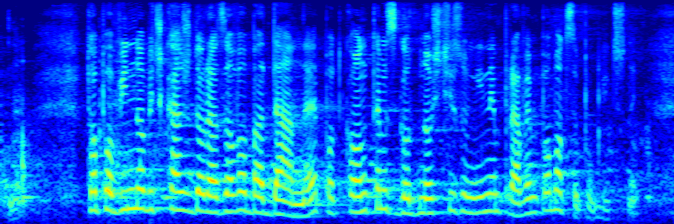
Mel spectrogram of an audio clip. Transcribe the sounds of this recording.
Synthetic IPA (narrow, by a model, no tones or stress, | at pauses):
nɛ̰ | t̪ɔpɔvʲinːɔbɘt͡ɕkaʐd̪ɔɾazɔvɔbad̪anɛpɔt̪kɔnt̪ɛmzɡɔd̪nɔɕt͡ɕizuɲijnɘmpɾavɛmpɔmɔt̪sɘpublʲit͡ʂnɛ̰j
